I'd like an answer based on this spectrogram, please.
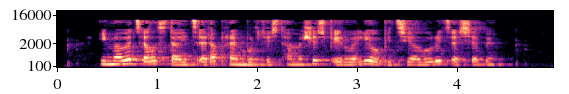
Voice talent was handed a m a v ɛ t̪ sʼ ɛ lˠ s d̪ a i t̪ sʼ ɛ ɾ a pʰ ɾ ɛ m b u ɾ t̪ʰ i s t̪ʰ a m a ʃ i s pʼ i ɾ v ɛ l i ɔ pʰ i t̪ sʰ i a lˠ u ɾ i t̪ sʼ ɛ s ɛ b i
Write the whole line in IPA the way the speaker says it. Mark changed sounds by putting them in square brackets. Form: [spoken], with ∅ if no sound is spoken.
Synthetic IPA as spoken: [i] m a v ɛ t̪ sʼ ɛ lˠ s d̪ a i t̪ sʼ ɛ ɾ a pʰ ɾ ɛ m b u ɾ t̪ʰ i s t̪ʰ a m a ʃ i s pʼ i ɾ v ɛ l i ɔ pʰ i t̪ sʰ i a lˠ u ɾ i t̪ sʼ ɛ s ɛ b i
